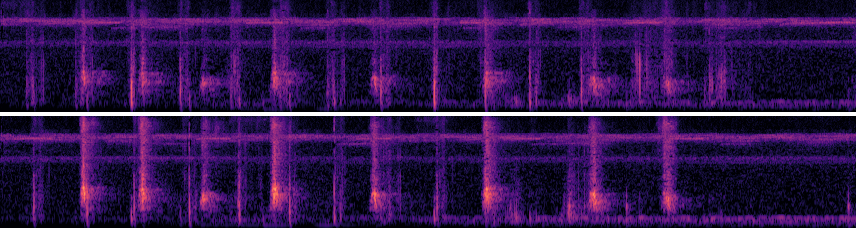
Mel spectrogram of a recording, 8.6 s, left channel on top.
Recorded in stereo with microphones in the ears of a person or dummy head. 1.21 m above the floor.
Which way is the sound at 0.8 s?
40° right (ahead or behind).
